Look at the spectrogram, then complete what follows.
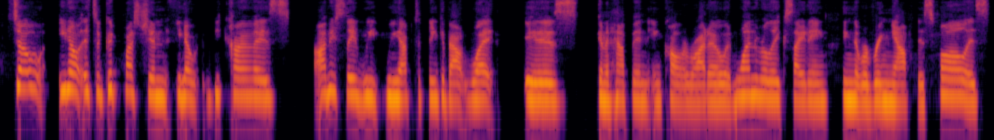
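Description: A woman's voice: mid-range voice, fairly even intonation, fairly quick, hardly any pauses, no room sound. Texan woman guest, earnest and thoughtful, dry sound. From Texas. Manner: thoughtful, earnest, some restarts. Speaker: guest, food manufacturing executive. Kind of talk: casual interview chat.

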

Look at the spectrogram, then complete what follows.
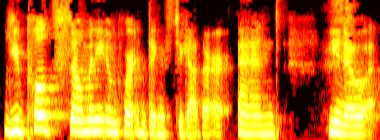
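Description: A woman in her forties, a journalist hosting an interview podcast in a calm, lowered radio voice. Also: normal speed. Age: 40s.

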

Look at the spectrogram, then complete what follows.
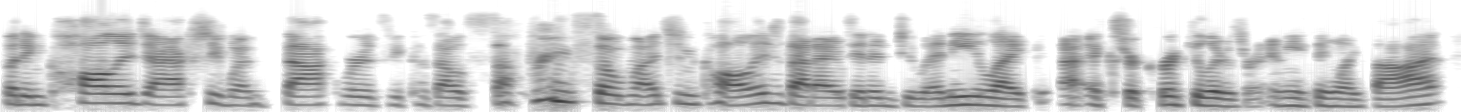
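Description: Candid woman with a slightly husky voice. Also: medium pitch, steady tone, fast talker, few pauses, a bit bright, no room sound, muffled recording. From United States. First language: Korean. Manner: candid, laughs often while telling stories. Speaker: startup co-founder guest. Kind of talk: casual interview conversation.

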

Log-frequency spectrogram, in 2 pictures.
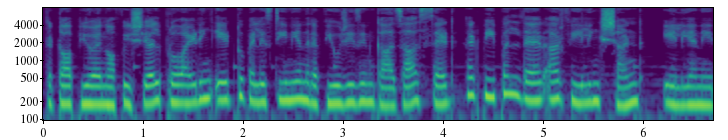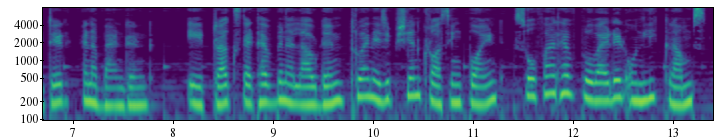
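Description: A woman's voice: medium pitch, steady tone, moderate pace, mellow, soft background music. A woman with an Indian accent presents a scripted news bulletin.

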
